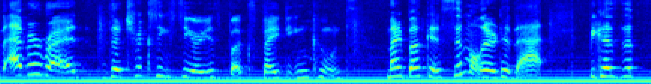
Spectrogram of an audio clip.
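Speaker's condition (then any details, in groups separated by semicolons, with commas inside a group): Cerebral palsy; from birth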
